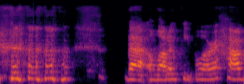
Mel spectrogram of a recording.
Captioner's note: laughter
